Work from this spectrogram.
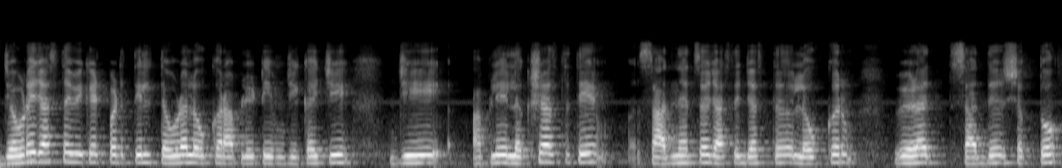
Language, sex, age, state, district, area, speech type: Marathi, male, 18-30, Maharashtra, Raigad, rural, spontaneous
